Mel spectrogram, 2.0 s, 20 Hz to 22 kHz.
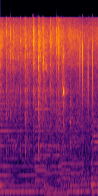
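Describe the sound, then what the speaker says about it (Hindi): Finely chopped garlic cloves sizzling in hot oil in a pan with roasted cumin seeds, a steady close crackle and hiss with small pops throughout, no voice present. "अब इसमें हम 3 बारीक कटी हुई लहसुन की कलियां डालेंगे।"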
